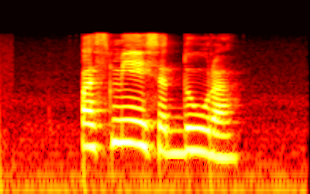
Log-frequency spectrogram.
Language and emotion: Russian, angry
